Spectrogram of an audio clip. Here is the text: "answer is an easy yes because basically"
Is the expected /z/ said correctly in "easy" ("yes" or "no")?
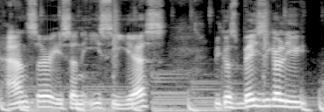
no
